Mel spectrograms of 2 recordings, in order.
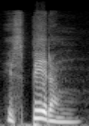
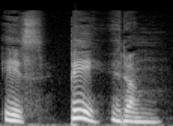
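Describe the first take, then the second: First: Said in the usual way. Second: Esperan slowly split as es-PE-ran; syllable by syllable. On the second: Shown as a demonstration. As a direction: say Esperan slowly in parts, stressing PE. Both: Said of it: "stress goes on the second to last".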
